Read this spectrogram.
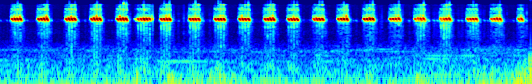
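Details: Cricket giving a chirp meant to repel rats, bright high pulses repeated roughly four per second in a regular rhythm over a quiet low background.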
